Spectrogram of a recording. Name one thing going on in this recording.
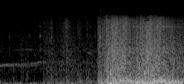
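A gun fires a rapid, loud burst of shots.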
